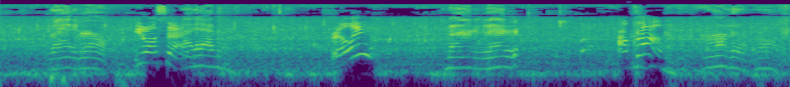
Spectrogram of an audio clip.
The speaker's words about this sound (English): Mitch, this sea otter talks.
